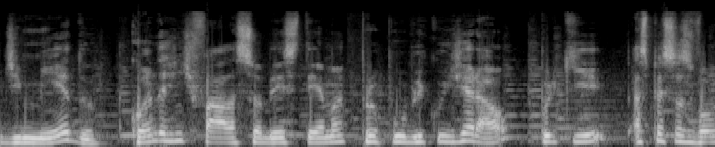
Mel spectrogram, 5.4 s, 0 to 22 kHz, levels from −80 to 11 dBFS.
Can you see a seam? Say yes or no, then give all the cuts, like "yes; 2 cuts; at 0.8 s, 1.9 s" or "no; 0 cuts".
yes; 3 cuts; at 0.8 s, 2.6 s, 3.9 s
